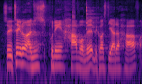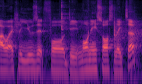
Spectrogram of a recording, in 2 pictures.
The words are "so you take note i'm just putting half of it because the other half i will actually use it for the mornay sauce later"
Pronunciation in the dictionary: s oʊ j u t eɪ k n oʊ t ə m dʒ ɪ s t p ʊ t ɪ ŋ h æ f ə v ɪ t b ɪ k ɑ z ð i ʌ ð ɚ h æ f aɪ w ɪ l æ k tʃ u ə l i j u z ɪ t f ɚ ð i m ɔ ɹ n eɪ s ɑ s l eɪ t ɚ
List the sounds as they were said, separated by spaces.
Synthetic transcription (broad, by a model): s oʊ j u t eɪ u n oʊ ə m dʒ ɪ s p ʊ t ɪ ŋ h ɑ f ə v ɪ t b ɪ k ɑ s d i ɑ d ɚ h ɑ f aɪ w ɪ l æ k tʃ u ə l i j u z ɪ t f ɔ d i m ɔ n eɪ s ɑ s l eɪ t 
